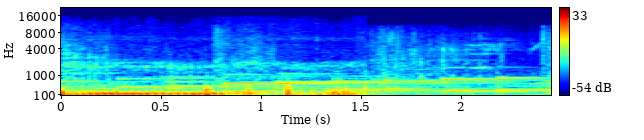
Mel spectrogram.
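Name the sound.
lion roaring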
